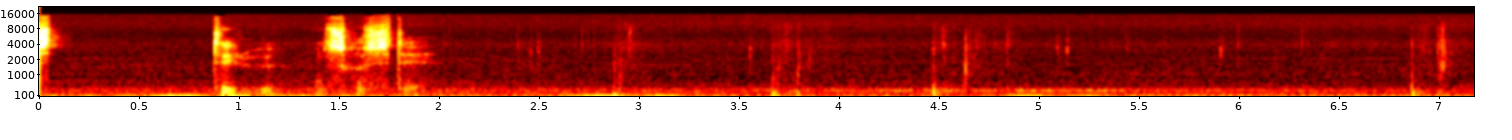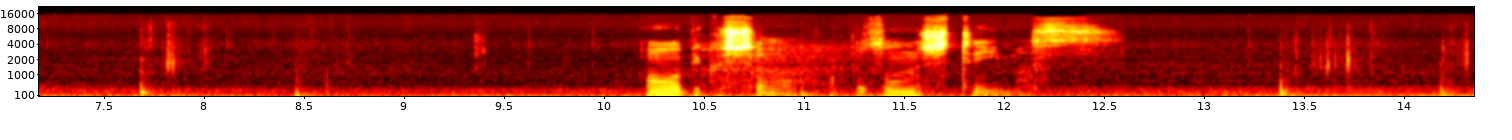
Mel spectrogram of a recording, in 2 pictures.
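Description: Footsteps crunch slowly over stones and dry leaves.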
